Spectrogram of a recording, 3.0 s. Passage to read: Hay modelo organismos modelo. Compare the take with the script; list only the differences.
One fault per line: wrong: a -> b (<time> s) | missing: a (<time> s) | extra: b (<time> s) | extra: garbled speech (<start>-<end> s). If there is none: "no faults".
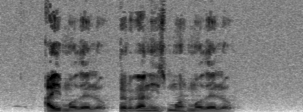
no faults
